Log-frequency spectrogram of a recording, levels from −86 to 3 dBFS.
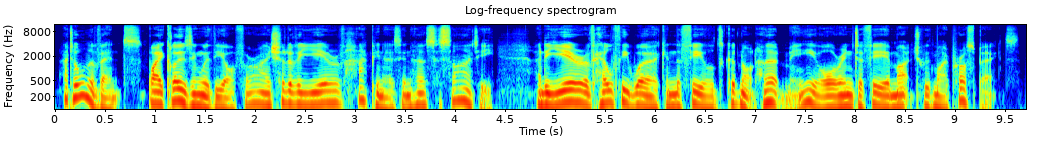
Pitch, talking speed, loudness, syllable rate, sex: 120 Hz, 230 wpm, -16 LUFS, 5.4 syllables/s, male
